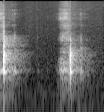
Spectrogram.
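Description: Two quick knife strokes cut thin slices of onion on a cutting board, each crisp chop landing close and clear, with a short silence between them.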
